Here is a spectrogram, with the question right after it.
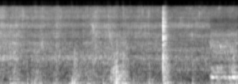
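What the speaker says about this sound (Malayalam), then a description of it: "പട്ട, ഗ്രാമ്പൂ, ഏലക്ക, സവാള, നന്നായിട്ടൊന്ന് വഴറ്റിയെടുക്കാം." Cinnamon, cloves, cardamom and onion sauté in a pan with a steady soft sizzle and occasional stirring scrapes, plus one sharp clatter partway through; no voices.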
